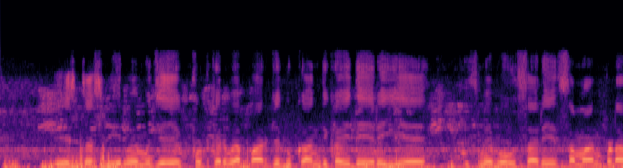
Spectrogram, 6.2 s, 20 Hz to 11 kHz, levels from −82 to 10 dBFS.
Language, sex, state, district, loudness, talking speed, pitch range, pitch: Hindi, male, Rajasthan, Bikaner, -17 LUFS, 180 wpm, 125-135 Hz, 130 Hz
